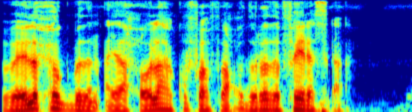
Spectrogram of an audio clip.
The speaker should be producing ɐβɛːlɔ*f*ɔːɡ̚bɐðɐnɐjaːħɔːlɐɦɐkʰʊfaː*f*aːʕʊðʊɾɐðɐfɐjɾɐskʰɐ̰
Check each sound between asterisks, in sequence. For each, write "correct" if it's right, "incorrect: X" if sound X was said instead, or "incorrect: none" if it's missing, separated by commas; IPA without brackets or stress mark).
incorrect: ħ, correct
